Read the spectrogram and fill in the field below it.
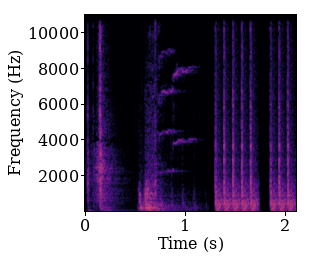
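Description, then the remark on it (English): A woodpecker pecks furiously at the wooden door of a cake shop: a couple of sharp knocks, then two rapid, rattling bursts of fast, even taps, loud and with no voices. “It was the woodpecker who had been pecking furiously at the door.”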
